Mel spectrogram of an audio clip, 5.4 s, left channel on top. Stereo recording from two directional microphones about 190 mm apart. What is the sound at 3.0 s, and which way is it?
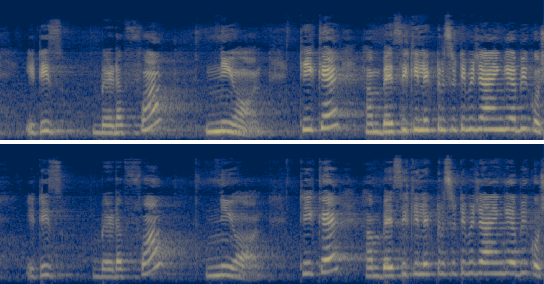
A woman's voice, 55° right (ahead or behind).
